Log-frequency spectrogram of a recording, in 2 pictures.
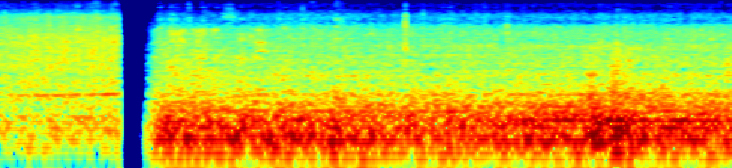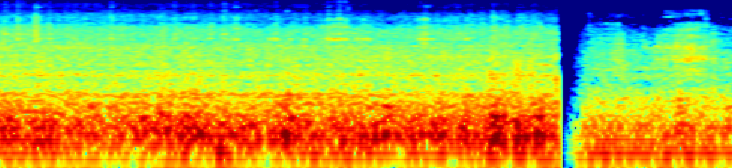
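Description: A car drives along, with road noise heard from inside the car.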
